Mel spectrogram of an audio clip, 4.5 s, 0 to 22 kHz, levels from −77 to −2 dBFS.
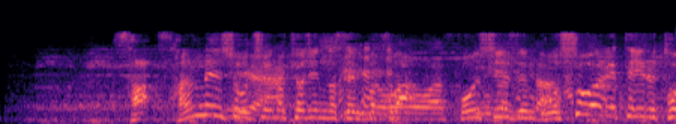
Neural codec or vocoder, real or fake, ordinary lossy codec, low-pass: vocoder, 44.1 kHz, 128 mel bands every 512 samples, BigVGAN v2; fake; none; 7.2 kHz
